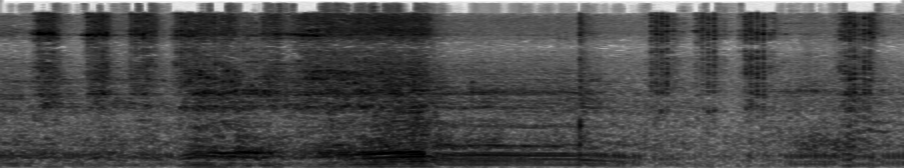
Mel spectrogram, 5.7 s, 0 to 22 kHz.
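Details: Chinese ATV abandoned 7 years, first test after reassembly: uneven revving from a small air-cooled engine with sharp pops and crackles. It backfires heavily, cause not identified.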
